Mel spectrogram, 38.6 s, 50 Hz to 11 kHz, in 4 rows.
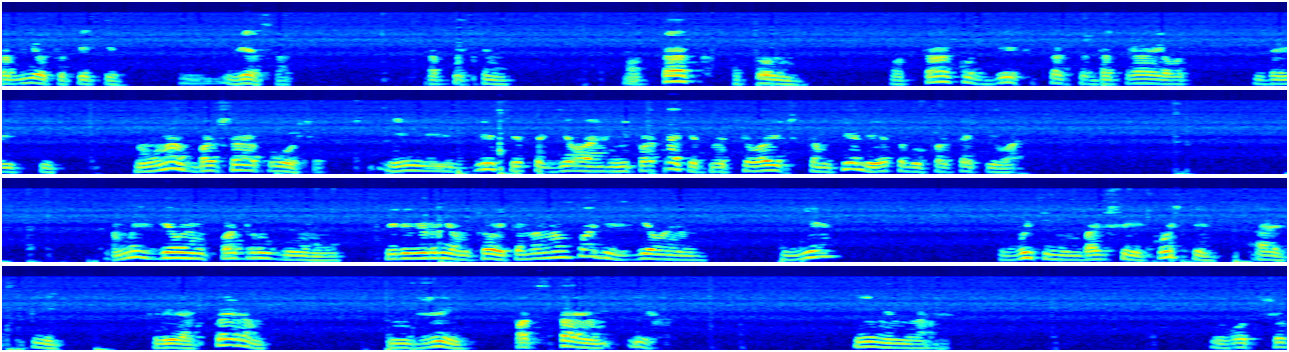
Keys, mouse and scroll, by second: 2.1 middle click, 3.4 KP_1, 4.3 click, 5.7 e, 7.8 click, 8.3-10.3 middle drag, 11.7 middle click, 13.2 ctrl+z, 14.3 KP_1, 16.4 click, 18.3 Delete, 21.6 click, 22.4 KP_3, 25.1 e, 27.1 click, 27.7 click, 28.8 alt+p, 31.7 g, 32.9 click, 33.3 middle click, 34.2 KP_1, 35.7-36.7 drag, 37.6-38.5 drag.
